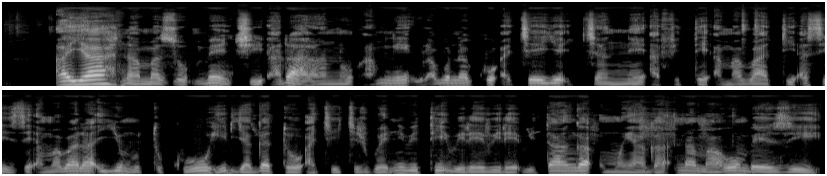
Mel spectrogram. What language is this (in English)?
Kinyarwanda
